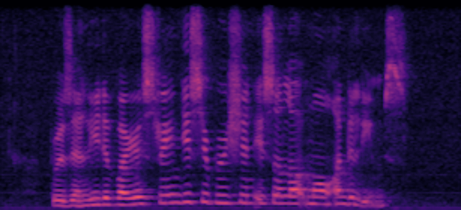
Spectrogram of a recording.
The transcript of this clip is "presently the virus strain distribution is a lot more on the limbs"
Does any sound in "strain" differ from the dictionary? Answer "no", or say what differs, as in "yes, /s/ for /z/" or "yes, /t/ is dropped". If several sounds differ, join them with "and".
no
